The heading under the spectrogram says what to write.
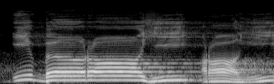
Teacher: huruf ba sukun warna biru namanya Qolqolah Sugro kita pantulkan ibrahi Rahi masing-masing dua harakat kita panjangkan fathah berdiri pasrah berdiri · huruf ba sukun warna biru namanya qalqalah sugro, kita pantulkan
